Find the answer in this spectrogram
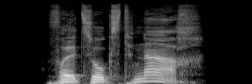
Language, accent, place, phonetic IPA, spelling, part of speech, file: German, Germany, Berlin, [fɔlˌt͡soːkst ˈnaːx], vollzogst nach, verb, De-vollzogst nach.ogg
- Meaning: second-person singular preterite of nachvollziehen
